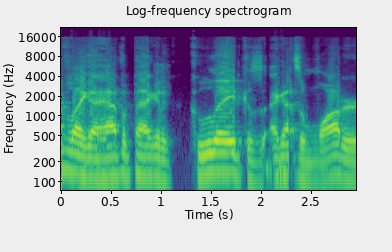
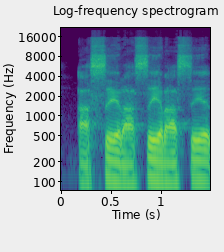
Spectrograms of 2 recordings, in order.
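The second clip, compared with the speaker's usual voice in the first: put-on southern rooster cartoon voice, lower; 5 semitones lower, 4 dB quieter than usual. Retrying an accent after being teased, doing a Foghorn Leghorn voice. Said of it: "Like Foghorn Leghorn over here".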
